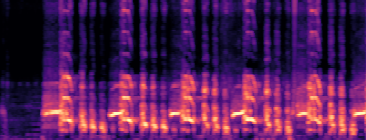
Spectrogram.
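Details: Male and female francolins fighting, giving harsh, raucous squawking calls in rapid overlapping bursts, each with a brief high whistled note, repeating roughly every second.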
